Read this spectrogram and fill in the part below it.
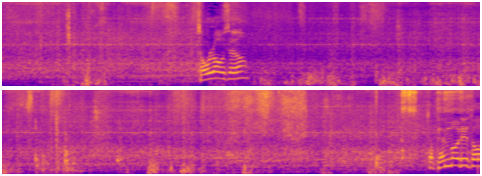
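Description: Knocks and thuds come from people handling a small sailboat.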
